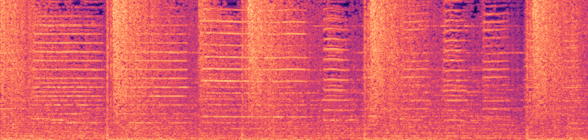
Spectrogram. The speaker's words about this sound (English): Five cannon shots are fired in the Battle of Borodino, a turning point in the war.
